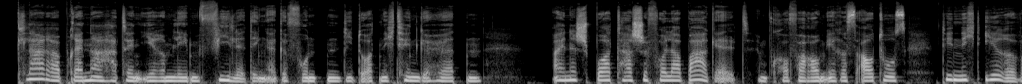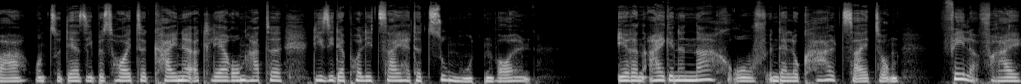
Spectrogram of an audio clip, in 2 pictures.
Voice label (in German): Hoerprobe, sprecher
